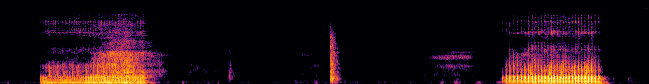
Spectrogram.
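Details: An English Bulldog snoring with his eyes open: two long, loud, rattling snores separated by quiet pauses with small snuffles; noisy, fluttering breathing.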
